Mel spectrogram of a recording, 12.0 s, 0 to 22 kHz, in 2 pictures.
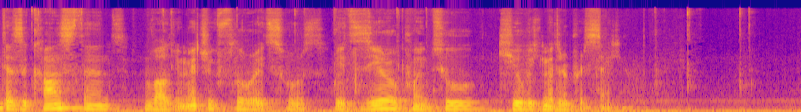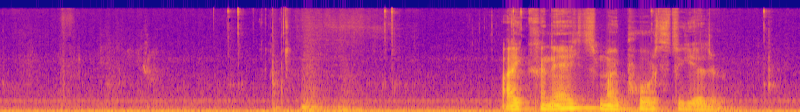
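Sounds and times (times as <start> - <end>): steady low hum: 0.0 - 12.0
computer mouse clicks: 4.8 - 5.7, 7.6 - 9.1.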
